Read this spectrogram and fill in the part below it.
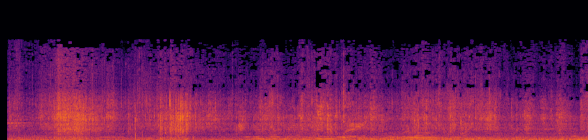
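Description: A plastic bag rustles and flaps close by.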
